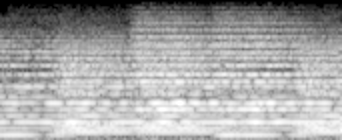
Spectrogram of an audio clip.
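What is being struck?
Nothing is struck.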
